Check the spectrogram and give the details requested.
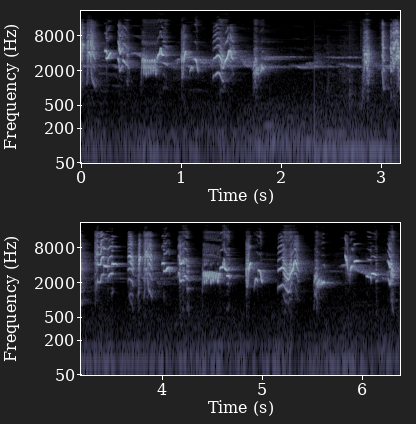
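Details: Caged white-rumped shama song used as training material for other birds, full of varied fills and rapid-fire bursts; loud mixed whistles, harsh notes and quick chirp clusters in irregular phrases, with a steady low hum beneath.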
